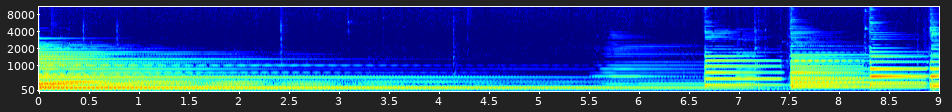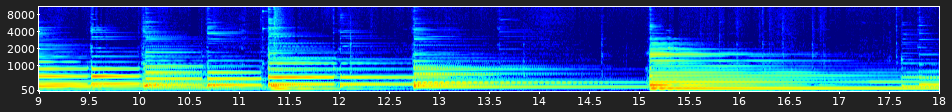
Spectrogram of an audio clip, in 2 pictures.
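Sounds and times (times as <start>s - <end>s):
classical guitar playing: 0.0s - 18.0s.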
